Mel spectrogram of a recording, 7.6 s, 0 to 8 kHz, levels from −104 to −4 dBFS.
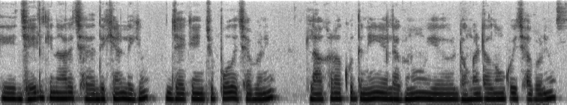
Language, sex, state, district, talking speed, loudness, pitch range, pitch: Kumaoni, male, Uttarakhand, Uttarkashi, 180 wpm, -13 LUFS, 110-125 Hz, 115 Hz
